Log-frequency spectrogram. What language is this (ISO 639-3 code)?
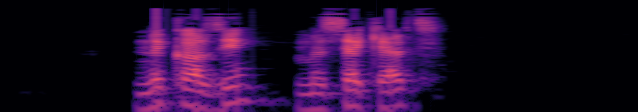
zza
